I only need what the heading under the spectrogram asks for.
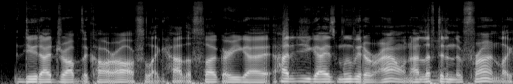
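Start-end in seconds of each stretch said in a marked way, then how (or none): none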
